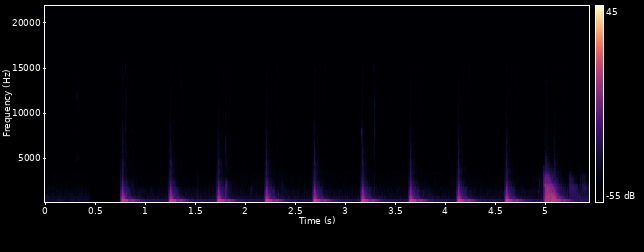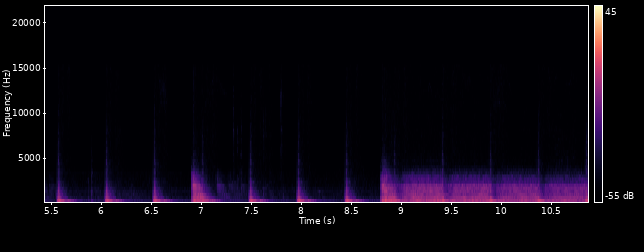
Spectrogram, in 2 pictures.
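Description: Drum-machine kick playing a steady four-on-the-floor beat, about two beats a second, starting just under a second in. Near the end a sustained synth chord drenched in long reverb comes in over the kick.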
